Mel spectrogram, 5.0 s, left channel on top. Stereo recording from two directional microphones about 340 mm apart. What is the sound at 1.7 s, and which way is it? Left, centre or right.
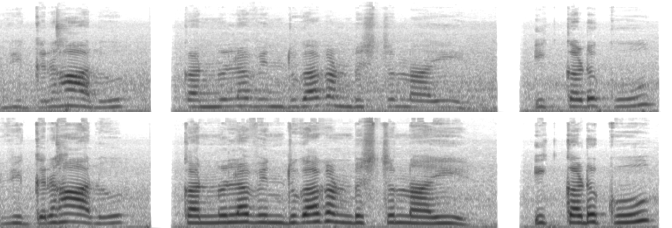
A woman's voice, centre.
